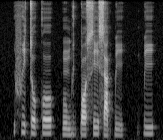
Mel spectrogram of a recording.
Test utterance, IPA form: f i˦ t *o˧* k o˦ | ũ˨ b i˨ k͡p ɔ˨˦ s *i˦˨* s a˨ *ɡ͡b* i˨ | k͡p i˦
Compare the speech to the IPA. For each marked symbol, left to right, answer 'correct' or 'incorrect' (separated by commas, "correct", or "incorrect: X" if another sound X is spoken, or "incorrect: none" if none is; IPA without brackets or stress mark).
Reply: correct, correct, incorrect: k͡p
